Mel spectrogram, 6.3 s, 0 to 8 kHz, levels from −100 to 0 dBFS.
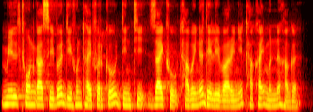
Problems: none marked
